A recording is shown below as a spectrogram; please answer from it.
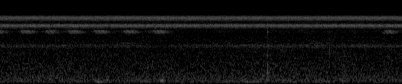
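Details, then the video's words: Cricket chirps in a brisk series of six short high pulses through the first half, a long gap, then one more pulse at the end, over constant shrill background hiss. "efek suara jangkrik"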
